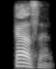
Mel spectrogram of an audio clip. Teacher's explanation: kazen which means house the stress syllable is in C so the first a is open and the other one is shut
